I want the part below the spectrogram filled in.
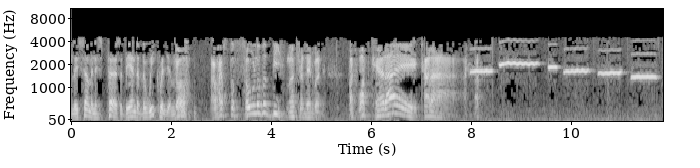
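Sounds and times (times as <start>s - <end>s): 
speech: 0.0s - 8.2s
person whistling a short tune: 7.9s - 11.8s.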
